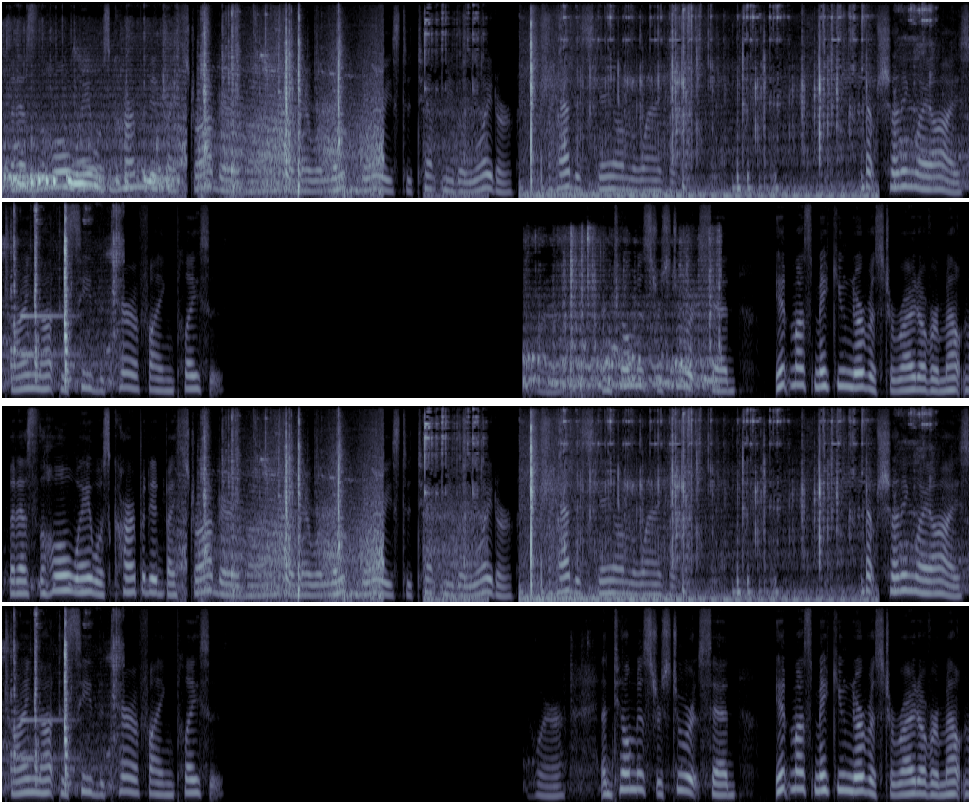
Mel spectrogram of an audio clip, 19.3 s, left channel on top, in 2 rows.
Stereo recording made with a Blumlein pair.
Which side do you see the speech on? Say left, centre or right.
centre.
